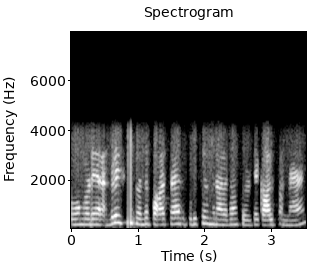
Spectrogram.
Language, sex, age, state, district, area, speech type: Tamil, female, 30-45, Tamil Nadu, Ariyalur, rural, conversation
